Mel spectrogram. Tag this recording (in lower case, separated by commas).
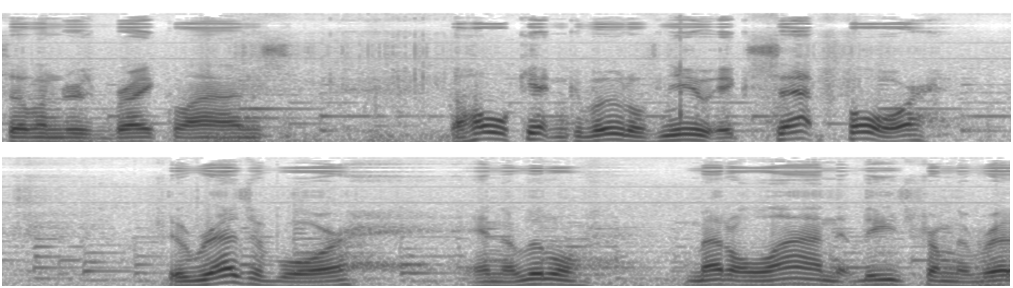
speech, outside, rural or natural, music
